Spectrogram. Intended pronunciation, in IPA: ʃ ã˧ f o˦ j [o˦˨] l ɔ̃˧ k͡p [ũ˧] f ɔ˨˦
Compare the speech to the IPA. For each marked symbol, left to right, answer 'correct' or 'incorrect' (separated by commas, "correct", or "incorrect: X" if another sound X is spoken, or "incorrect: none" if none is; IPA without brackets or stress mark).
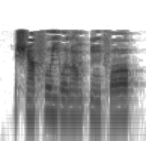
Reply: incorrect: o˧, incorrect: ũ˨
